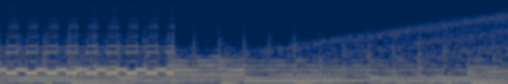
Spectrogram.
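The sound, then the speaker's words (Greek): A telephone rings at Michalis Chrysafidis's home as factory sales director Antonis Georgiadis calls, an electronic, melodic tone that warbles between pitches in a steady repeating pattern, loud, with no one speaking. “Ο Αντώνης Γεωργιάδης, διευθυντής πωλήσεων του εργοστασίου, τηλεφωνεί σπίτι του για να δει τι έχει συμβεί.”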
